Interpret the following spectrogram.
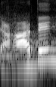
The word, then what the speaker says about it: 아덴: 바로 아테네 입니다 근데 아테네를 성경적으로 우리 아덴 이라고 읽습니다 아덴 이란 도시와 더불어 고린도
